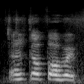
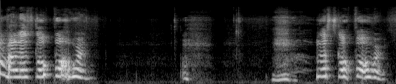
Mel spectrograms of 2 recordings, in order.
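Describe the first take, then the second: First: Said in the usual way. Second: Loud and high through a laugh; bursting with laughter. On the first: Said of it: "composed repeat". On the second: Real, not acted. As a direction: laugh out the words. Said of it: "laughing repeat".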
